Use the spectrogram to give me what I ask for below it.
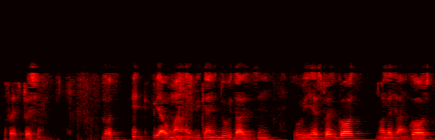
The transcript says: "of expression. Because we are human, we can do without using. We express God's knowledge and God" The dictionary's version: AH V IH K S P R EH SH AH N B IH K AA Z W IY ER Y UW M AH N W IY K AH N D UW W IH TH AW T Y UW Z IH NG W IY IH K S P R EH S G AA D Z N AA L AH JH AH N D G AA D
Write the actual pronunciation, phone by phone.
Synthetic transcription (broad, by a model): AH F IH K S P R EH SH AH N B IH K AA S W IY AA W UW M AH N W IY K AH N D UW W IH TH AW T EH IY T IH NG W IY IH K S P R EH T G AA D N AA L AH JH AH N G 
